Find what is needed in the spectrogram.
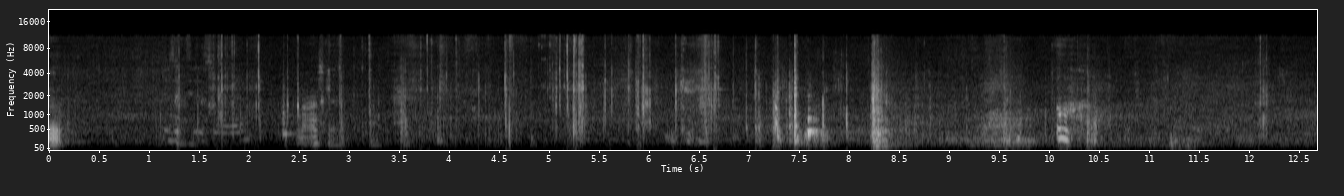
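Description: Irregular clicks, knocks and rustles of a handheld phone camera being moved about, with faint murmured voices in between; the strongest knock comes about eight seconds in.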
